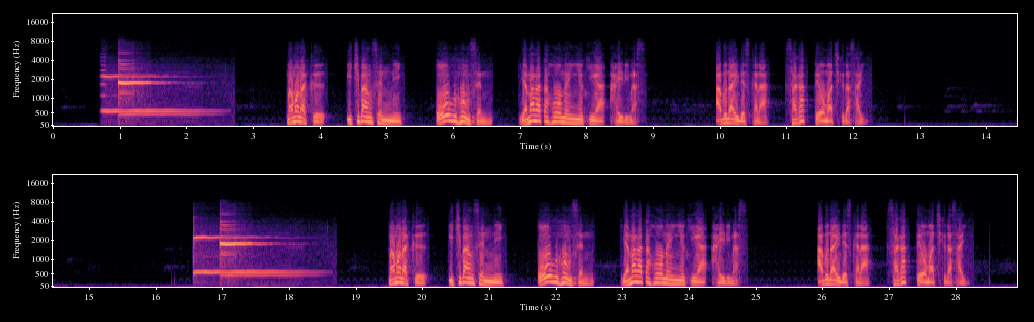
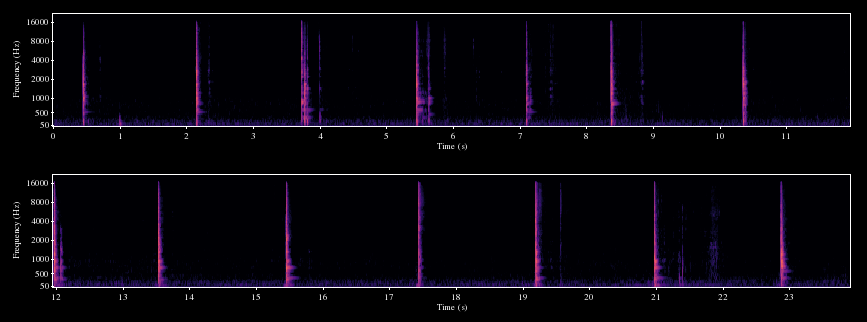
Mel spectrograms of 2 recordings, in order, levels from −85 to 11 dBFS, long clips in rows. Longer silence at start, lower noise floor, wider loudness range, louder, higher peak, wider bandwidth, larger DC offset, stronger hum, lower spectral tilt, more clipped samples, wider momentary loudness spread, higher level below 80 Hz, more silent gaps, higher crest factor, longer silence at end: first, 0.7 s vs 0.45 s; second, -59 dBFS vs -74 dBFS; about the same, 5 LU vs 5 LU; first, -15 LUFS vs -29 LUFS; first, 0 dBFS vs -6 dBFS; second, 8 kHz vs 16.5 kHz; neither; neither; first, -8 dB/octave vs -1.5 dB/octave; neither; about the same, 15 LU vs 13 LU; first, -52 dBFS vs -70 dBFS; neither; second, 16 dB vs 32 dB; second, 0.75 s vs 1 s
